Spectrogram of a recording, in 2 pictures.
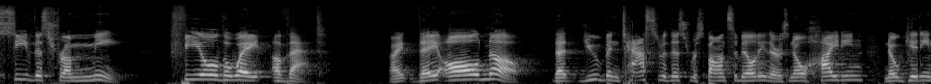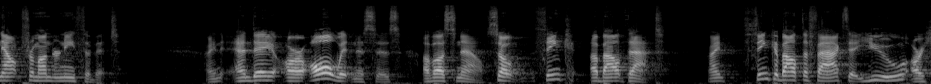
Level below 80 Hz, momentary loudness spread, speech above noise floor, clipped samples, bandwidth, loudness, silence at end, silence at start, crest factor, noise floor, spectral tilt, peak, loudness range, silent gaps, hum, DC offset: -58 dBFS; 15 LU; 45 dB; under 0.1%; 17 kHz; -26 LUFS; 0 s; 0 s; 22 dB; -71 dBFS; -3 dB/octave; -6 dBFS; 5 LU; none; none; under 0.1%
